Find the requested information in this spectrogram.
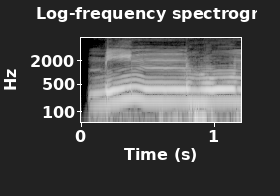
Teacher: walaupun dibaca ataupun dinamakan izhar, tapi unsur dengung yang sedikit tu tetap ada. Minhum belakang tu. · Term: izhar syafawi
